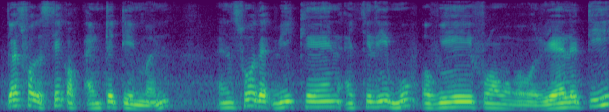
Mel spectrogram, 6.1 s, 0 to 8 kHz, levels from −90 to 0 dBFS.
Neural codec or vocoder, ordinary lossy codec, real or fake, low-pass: none; none; real; none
